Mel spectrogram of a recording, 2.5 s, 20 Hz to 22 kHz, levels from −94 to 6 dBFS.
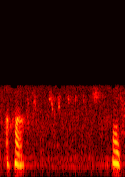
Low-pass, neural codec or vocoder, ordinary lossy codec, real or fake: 3.6 kHz; none; MP3, 32 kbps; real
